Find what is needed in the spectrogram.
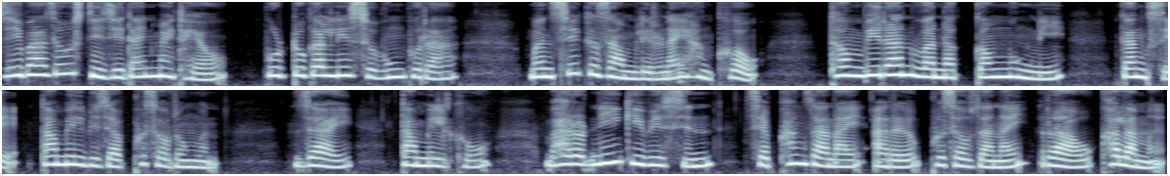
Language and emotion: Bodo, neutral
